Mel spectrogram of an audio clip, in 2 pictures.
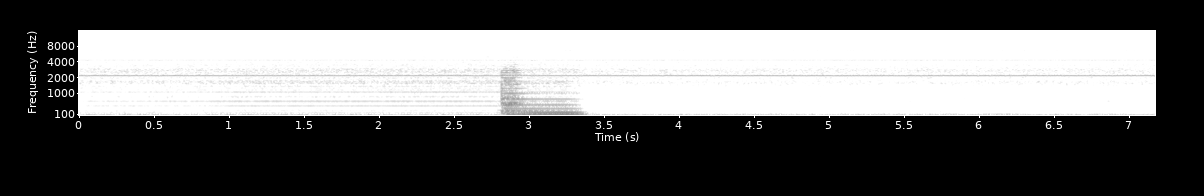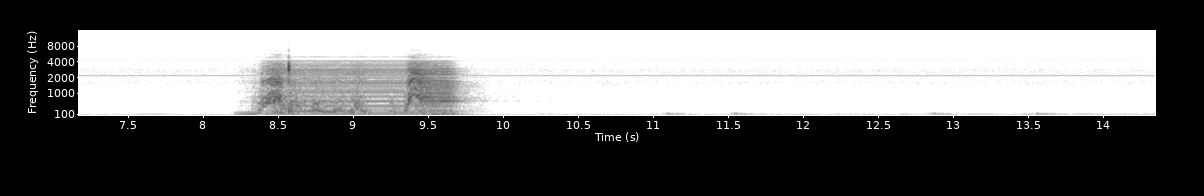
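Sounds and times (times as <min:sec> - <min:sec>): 
overdriven electric guitar recorded with Gefell: 0:08.4 - 0:09.7.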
